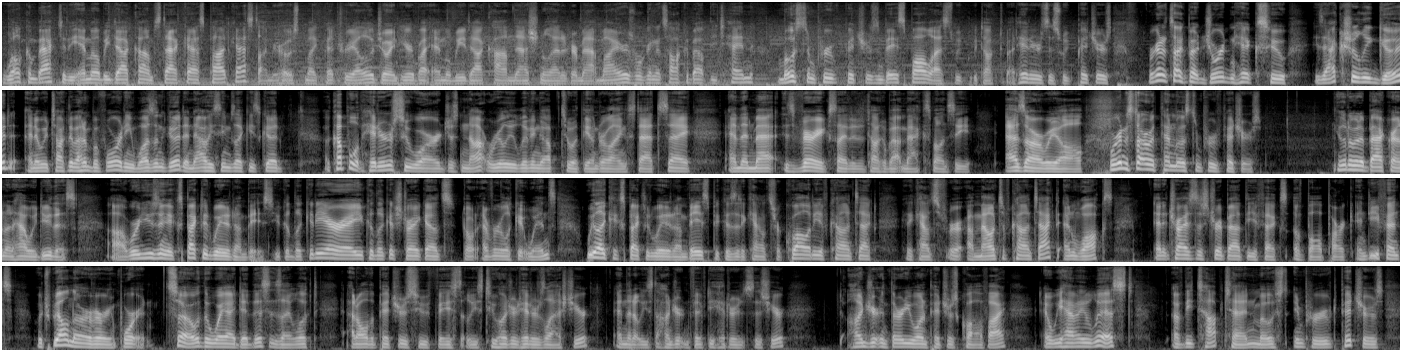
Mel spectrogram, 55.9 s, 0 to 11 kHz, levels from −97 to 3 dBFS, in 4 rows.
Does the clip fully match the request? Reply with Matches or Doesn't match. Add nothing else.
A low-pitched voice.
Matches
